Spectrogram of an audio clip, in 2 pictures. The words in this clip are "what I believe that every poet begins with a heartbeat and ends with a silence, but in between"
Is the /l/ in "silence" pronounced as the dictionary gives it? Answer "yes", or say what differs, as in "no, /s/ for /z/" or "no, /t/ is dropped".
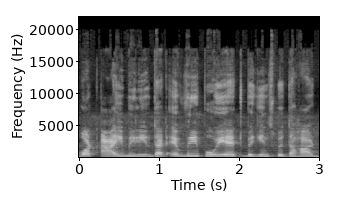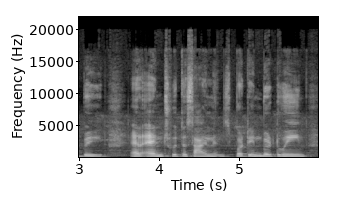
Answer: yes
